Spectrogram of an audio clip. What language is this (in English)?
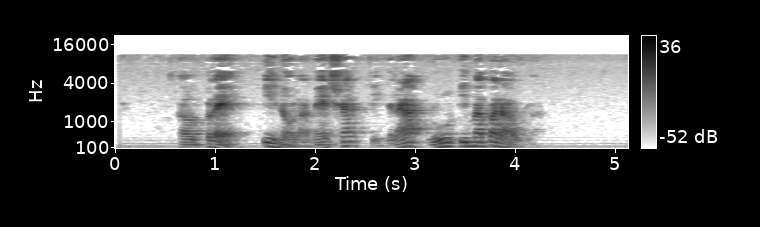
Catalan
